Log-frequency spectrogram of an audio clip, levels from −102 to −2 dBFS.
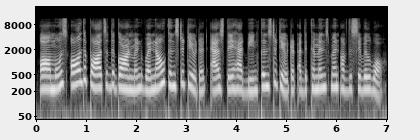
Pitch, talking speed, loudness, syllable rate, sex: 240 Hz, 190 wpm, -19 LUFS, 5.4 syllables/s, female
